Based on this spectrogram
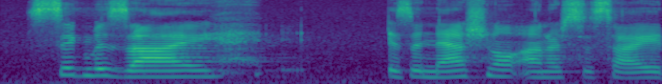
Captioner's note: none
